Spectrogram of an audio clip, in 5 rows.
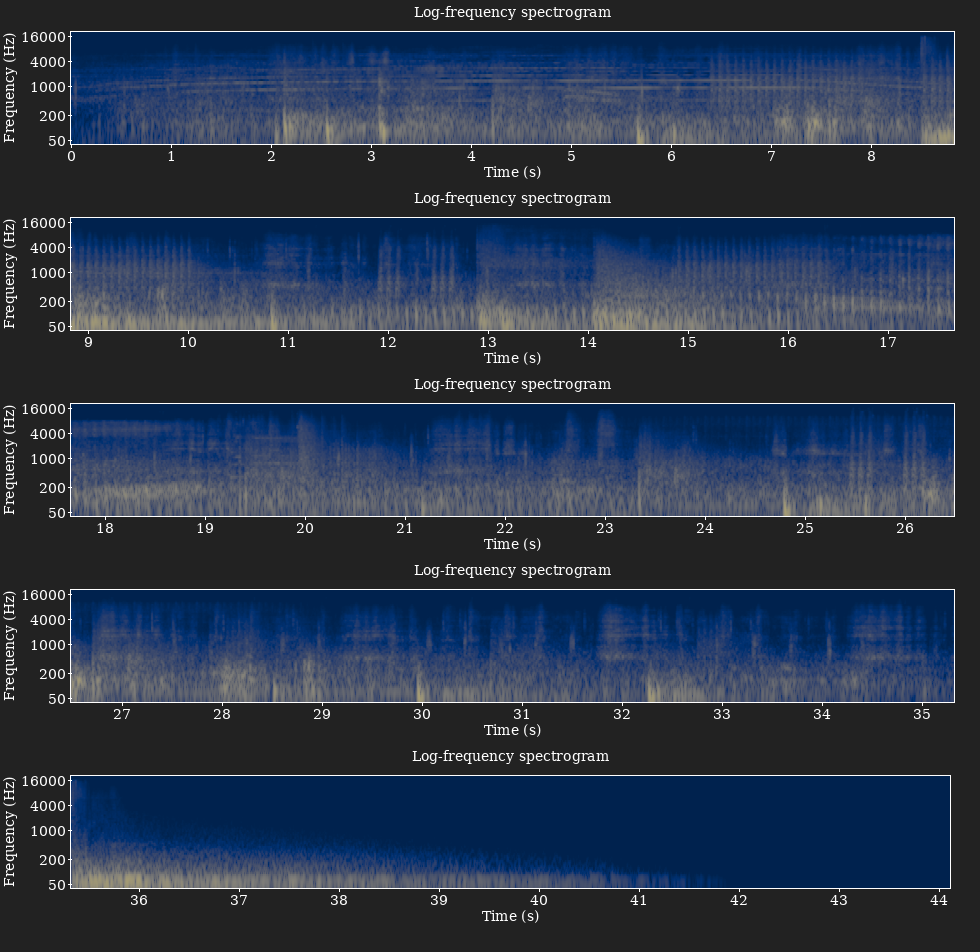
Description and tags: sound of a soldier fleeing the battlefield.
198849__bone666138__war-ensemble
201671__frankie01234__mp5-submachine-gun-down-the-street
96973__kizilsungur__military_alarm
424317__miksmusic__explosion-in-the-air
347593__nicjonesaudio_battle-rifle
391725__morganpurkis__battle-rifle
56900__syna-max__war
387140__frankum__sounds-of-war-01
151555__holymatt123__war-sounds
515818__arnaud-coutancier__thunder-clap-rain
162626__richardemoore__cw_cannon_single1
161967__qubodup__to-war-assault-drill-sergeant-shout
397292__theuncertainman__forward
456037__florianreichelt__heavy-breathing-while-running
265655__ylearkisto__sota-war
